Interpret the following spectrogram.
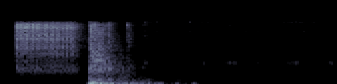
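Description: A door being moved and shut: a short swish, then a thump with a brief rattle that dies away within half a second.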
